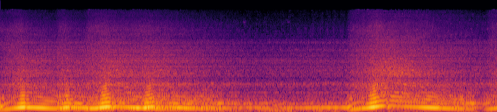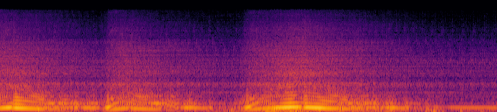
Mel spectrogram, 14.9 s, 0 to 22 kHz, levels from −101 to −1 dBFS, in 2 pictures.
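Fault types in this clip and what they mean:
Doubled audio track: From 0.86 s to 5.64 s a second, full-band copy of the same sound trails the original by roughly 0.7 s at around 5 dB quieter, giving a distinct repeat rather than reverb. The copy has no decay or room colour, and it switches on and off abruptly at those points. The likely cause is the signal being captured twice, once through a slower path, or an edit leaving two misaligned copies stacked together.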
